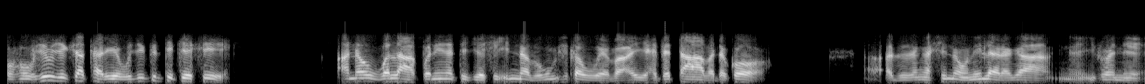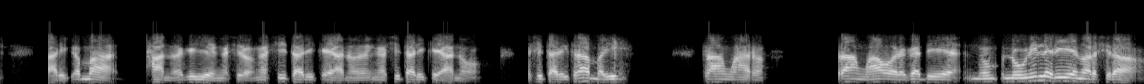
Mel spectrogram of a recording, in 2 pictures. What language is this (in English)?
Manipuri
